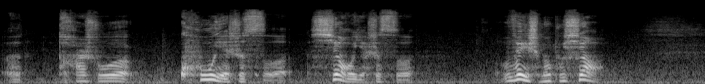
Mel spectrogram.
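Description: A young man speaks tensely and quietly, close by.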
